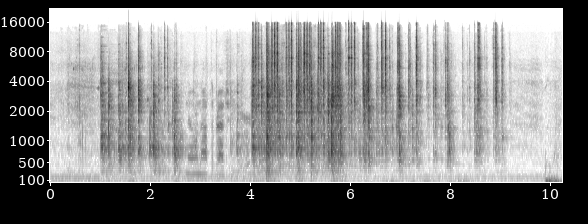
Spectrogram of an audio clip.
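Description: A ratchet strap clicks rapidly as it is tightened.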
